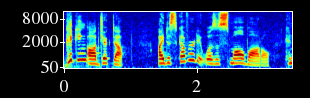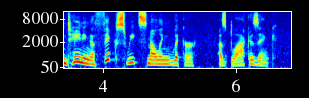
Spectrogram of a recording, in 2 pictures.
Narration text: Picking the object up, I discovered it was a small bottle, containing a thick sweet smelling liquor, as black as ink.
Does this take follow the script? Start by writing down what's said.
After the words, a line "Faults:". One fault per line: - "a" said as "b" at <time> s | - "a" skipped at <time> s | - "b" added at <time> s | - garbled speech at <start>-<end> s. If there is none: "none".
Picking object up, I discovered it was a small bottle, containing a thick sweet smelling liquor, as black as ink.
Faults:
- "the" skipped at 0.3 s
